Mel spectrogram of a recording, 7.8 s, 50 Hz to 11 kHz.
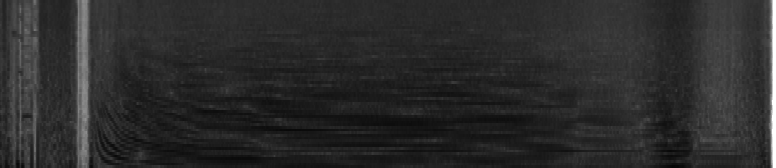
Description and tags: system32Aurora
created by importing raw data into sony sound forge and then re-exporting as an audio file.
clicks, data, glitches, harsh, raw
